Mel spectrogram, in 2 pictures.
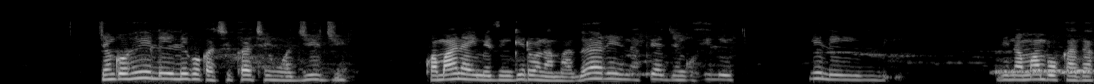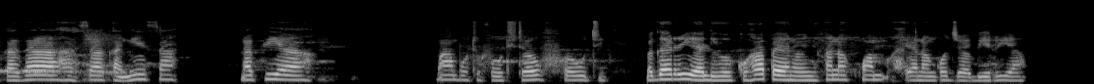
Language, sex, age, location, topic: Swahili, female, 25-35, Mombasa, government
